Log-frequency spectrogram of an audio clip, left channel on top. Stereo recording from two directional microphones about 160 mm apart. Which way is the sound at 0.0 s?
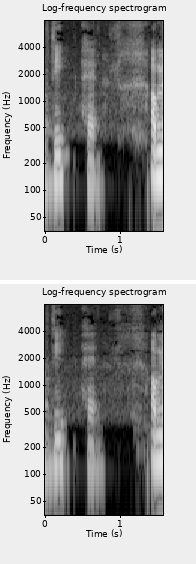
55° left (ahead or behind).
